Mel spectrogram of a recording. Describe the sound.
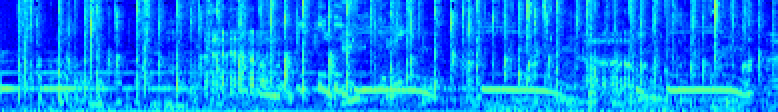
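An audience claps steadily in a dense, continuous patter while voices cheer and whoop as a performer goes up the steps onto the stage, with repeated rising and falling tones over the applause, loud throughout.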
